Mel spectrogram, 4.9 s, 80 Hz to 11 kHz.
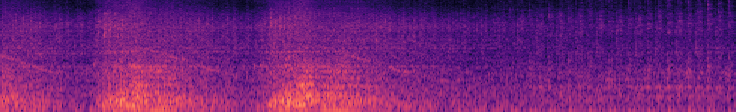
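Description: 1973 Norton Commando 850 Mk2's 828cc parallel-twin engine, revved in three quick blips of the throttle, then settling back to a steady tickover about two seconds in.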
